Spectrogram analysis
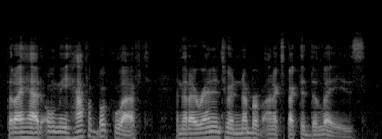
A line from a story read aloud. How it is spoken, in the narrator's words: said the boy who lived in a clear voice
